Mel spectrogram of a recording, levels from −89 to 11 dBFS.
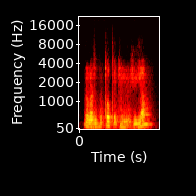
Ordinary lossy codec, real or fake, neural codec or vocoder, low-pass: none; fake; codec, 44.1 kHz, 0.9 kbps, DAC; 19.8 kHz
